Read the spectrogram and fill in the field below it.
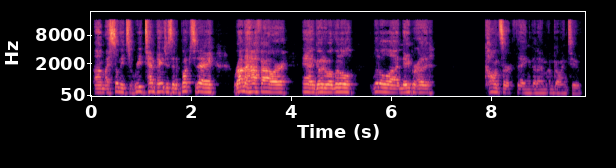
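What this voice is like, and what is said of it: Strained voice, losing his voice. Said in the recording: “I'm losing my voice.”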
